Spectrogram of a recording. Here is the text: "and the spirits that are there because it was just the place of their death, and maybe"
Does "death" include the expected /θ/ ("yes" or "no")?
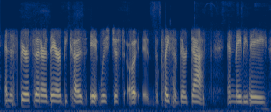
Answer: yes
